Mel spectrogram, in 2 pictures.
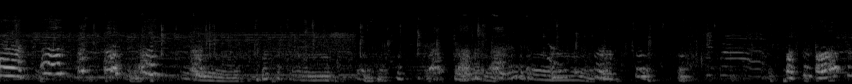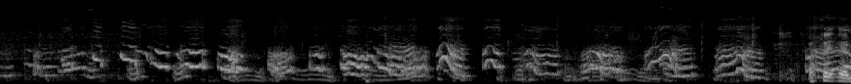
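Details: Squeals and whimpers come from a litter of seven Bernese Mountain Dog puppies, born Valentine's Day 2013, at their first ever feed on Mothering Sunday; a human voice talks early on, then dense overlapping high squeaks grow busier and louder.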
